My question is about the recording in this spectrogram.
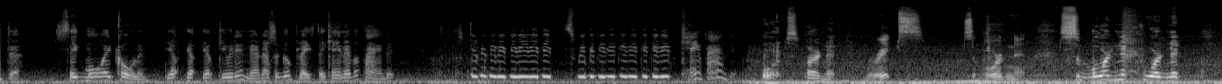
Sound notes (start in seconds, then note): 4.7 imitating metal detector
